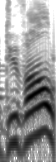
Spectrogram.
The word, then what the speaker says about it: Duval: Uh Duval rhymes with Hall.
